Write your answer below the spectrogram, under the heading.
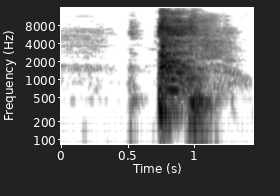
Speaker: and then of course we want to look in this area in the inguinal area and in the femoral area to see if there are any pulsations when the person coughs cough again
